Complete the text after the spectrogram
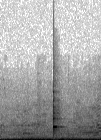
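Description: A metal bat strikes a baseball with a sharp ping.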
